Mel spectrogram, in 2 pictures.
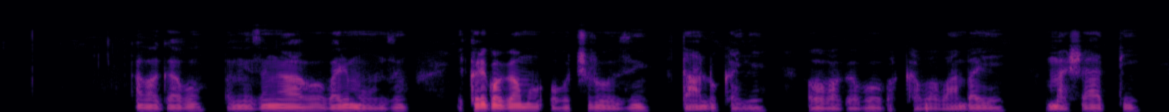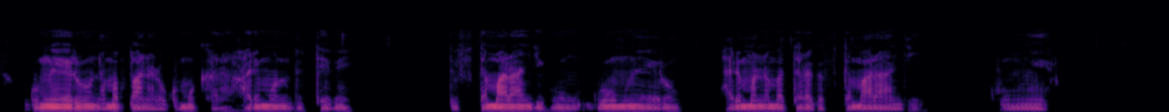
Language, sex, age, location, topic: Kinyarwanda, male, 36-49, Musanze, finance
